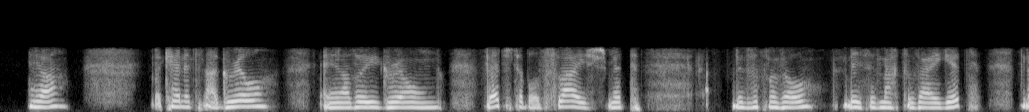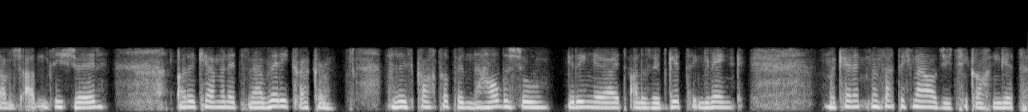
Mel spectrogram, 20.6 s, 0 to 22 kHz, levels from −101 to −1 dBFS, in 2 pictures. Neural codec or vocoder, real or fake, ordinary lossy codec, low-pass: codec, 16 kHz, 8 kbps, FreqCodec, smaller model; fake; Opus, 24 kbps; 3.6 kHz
